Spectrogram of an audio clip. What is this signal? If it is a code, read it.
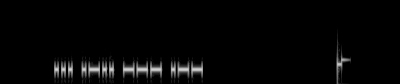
Morse code, heard as a keyed tone, about 36 wpm, 700 Hz. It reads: SLOW
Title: Four Letter Words - 35wpm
